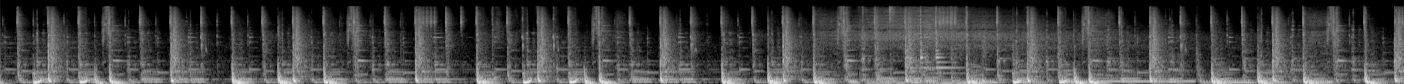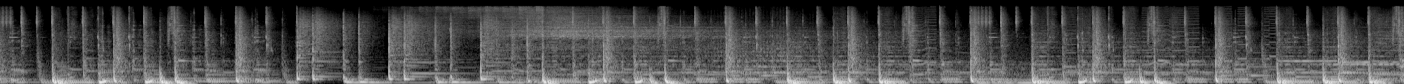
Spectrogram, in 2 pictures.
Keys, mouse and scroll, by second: 0.9-2.5 drag, 6.4-7.7 typing, 6.8 click, 7.1 click, 7.6 click, 7.9 click, 10.6-13.2 typing, 17.0-20.3 typing, 17.1 scroll up 1, 17.4 click, 17.8 click, 18.1 click, 18.5 click, 18.9-20.0 click, 19.7 click, 20.1 click, 20.4 click, 22.6-24.4 scroll down 1, 24.7 z, 24.7 click, 24.9 space, 25.1-25.7 click, 25.5 space, 26.6-28.0 drag.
